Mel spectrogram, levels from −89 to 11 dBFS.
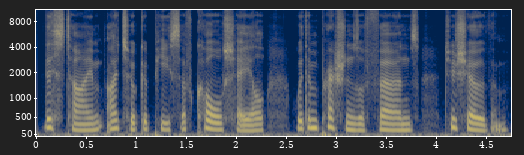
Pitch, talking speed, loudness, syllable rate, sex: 180 Hz, 200 wpm, -17 LUFS, 5.0 syllables/s, female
